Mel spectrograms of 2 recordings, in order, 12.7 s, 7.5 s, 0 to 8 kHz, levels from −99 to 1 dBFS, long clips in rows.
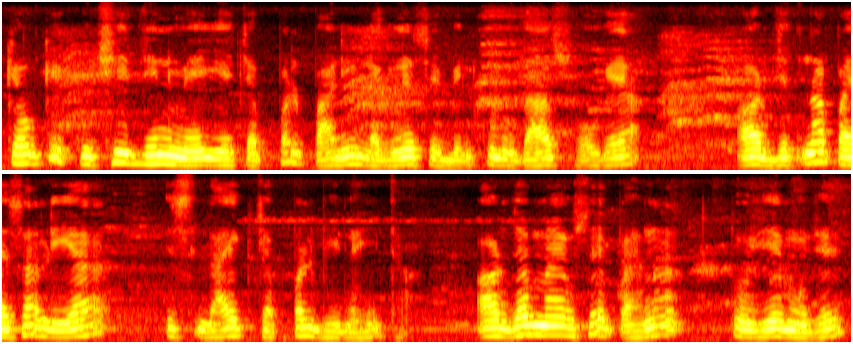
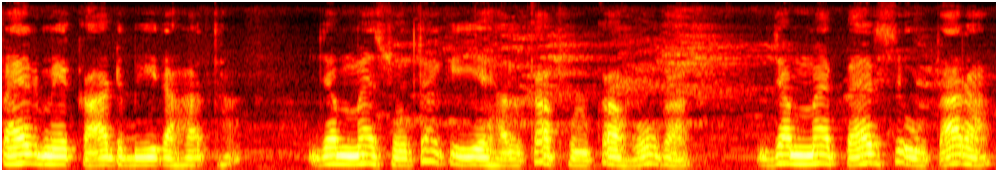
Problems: background sounds at intervals, low volume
